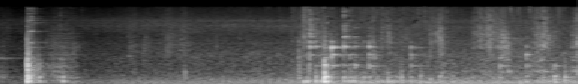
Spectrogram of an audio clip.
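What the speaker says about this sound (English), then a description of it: "So now I'm gonna put it in my greased casserole dish here." Homemade bread stuffing is spooned into a greased casserole dish: a sharp clank of utensil on dish, a brief lull, then a run of scraping, clinking and soft thuds as the stuffing is pushed and knocked out, close and clear.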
